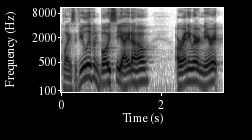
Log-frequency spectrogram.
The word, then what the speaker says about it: Boise: Boise is how they pronounce it.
